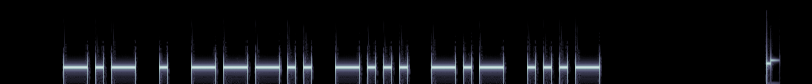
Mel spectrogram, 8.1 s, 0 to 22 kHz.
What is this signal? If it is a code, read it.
Morse code, heard as a keyed tone, about 15 wpm, 700 Hz. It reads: KE8BKV
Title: USA Call Signs 15wpm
